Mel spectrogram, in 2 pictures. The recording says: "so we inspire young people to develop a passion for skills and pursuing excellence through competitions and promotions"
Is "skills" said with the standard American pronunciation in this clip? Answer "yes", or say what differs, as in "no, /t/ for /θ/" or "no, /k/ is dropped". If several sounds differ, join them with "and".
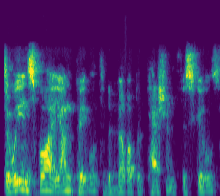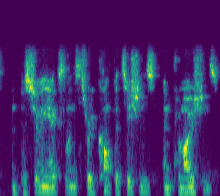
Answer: yes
